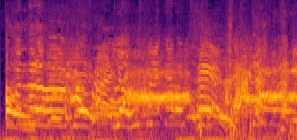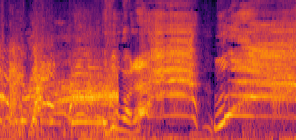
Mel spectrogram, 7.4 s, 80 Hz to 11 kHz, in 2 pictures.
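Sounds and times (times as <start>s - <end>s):
loud dense crowd roaring and cheering: 0.0s - 7.4s
many voices in excited shouts and whoops: 0.1s - 7.4s.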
